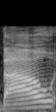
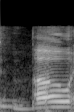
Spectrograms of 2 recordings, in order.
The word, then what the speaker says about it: bow: Instead of bow and arrow, this is bow and arrow.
